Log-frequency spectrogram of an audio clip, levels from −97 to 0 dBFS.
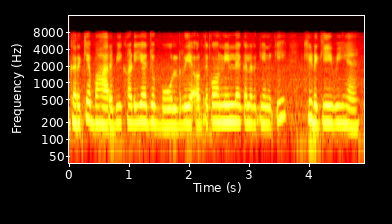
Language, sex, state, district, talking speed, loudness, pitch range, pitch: Hindi, female, Haryana, Jhajjar, 230 wpm, -17 LUFS, 190-205 Hz, 195 Hz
